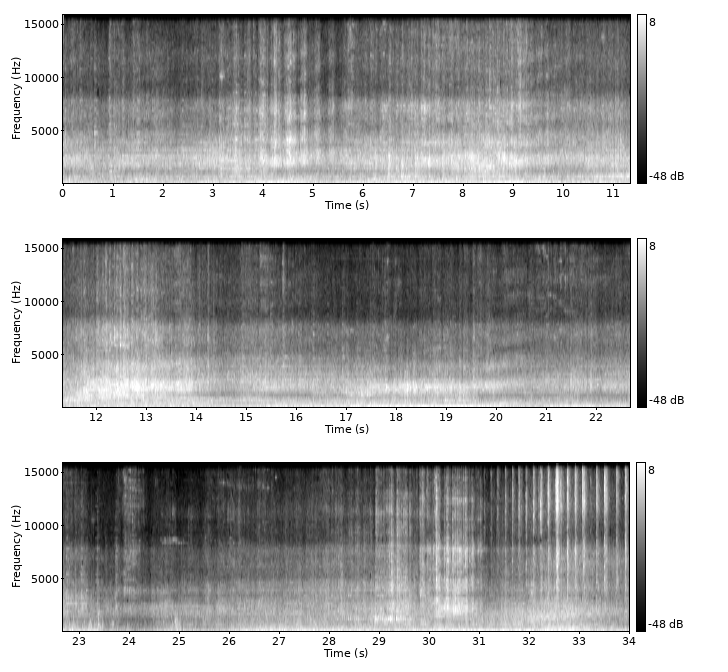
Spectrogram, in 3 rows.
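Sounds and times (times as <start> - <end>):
diesel locomotive passing close: 0.0 - 34.0
freight train wheels clattering: 0.0 - 34.0.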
